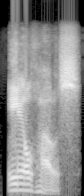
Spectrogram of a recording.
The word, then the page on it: alehouse: American English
